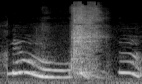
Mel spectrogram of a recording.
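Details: Infant sneeze: a high gliding baby vocal sound, then a sharp hissing burst and a short squeak.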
